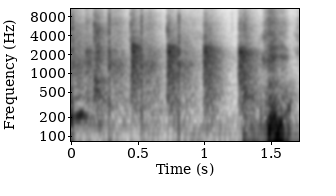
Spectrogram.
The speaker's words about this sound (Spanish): ¡Eso! ¡El aplauso, por favor!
